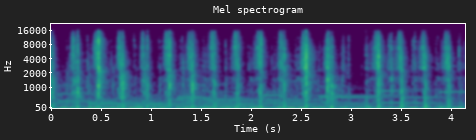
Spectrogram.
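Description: Tarot cards being shuffled by hand, a quick run of crisp card clicks, over soft background music with held notes.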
